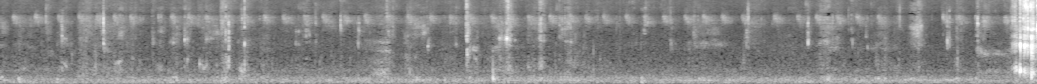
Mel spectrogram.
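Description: Near silence broken by faint, scattered crunches and chewing as crisp panipuri shells are eaten, with a louder crunch near the end.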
